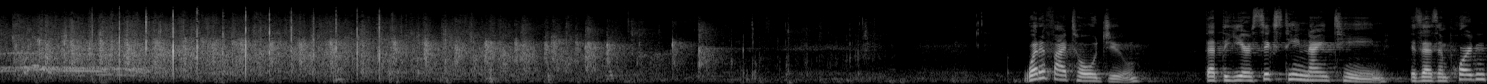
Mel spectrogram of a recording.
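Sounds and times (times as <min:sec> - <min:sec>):
audience applause welcoming a speaker onto a stage in Washington, D.C.: 0:00.0 - 0:07.5
speech: 0:10.3 - 0:14.8.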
